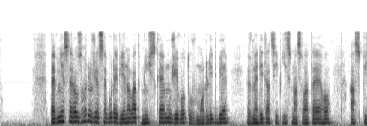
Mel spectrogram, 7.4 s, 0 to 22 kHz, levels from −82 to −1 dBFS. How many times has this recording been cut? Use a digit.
0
